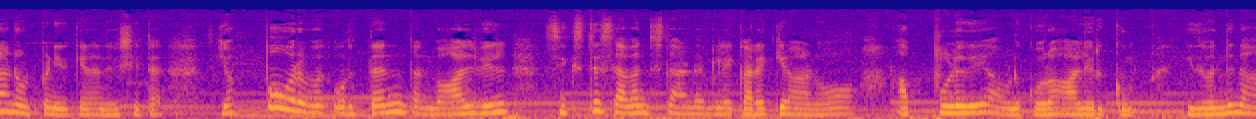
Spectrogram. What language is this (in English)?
Tamil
